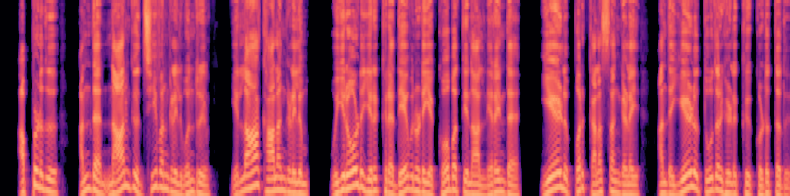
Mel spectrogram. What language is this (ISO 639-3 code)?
tam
